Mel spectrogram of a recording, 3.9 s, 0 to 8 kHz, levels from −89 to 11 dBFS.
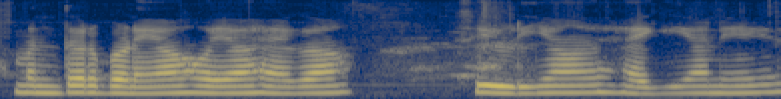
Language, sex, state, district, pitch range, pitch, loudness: Punjabi, female, Punjab, Kapurthala, 200-215 Hz, 205 Hz, -18 LUFS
